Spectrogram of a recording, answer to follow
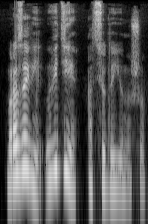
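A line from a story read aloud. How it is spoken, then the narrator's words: Calm lord. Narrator (Russian): произнес владыка спокойно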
